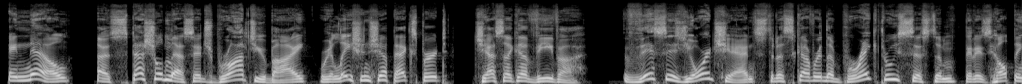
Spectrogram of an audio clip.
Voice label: Product videos, English, North American, Middle age; Male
